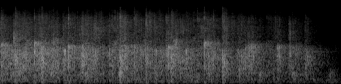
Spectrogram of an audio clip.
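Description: An audience at a book talk breaks into warm applause, a dense wash of many hands clapping that holds steady and then begins to thin toward the end.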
